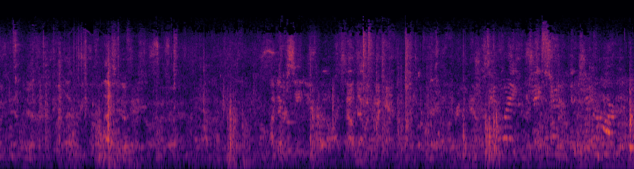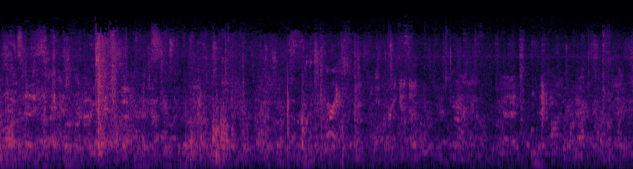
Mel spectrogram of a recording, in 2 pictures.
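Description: A crowd of people chatters throughout a busy room.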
